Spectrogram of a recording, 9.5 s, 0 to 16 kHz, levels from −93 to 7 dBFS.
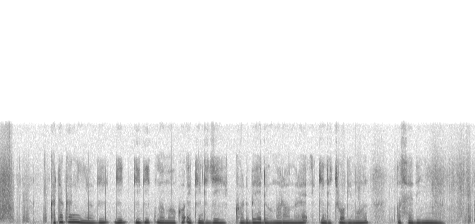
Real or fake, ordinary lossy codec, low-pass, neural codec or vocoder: real; none; 7.2 kHz; none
